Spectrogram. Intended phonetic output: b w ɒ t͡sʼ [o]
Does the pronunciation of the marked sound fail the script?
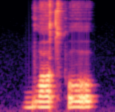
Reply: no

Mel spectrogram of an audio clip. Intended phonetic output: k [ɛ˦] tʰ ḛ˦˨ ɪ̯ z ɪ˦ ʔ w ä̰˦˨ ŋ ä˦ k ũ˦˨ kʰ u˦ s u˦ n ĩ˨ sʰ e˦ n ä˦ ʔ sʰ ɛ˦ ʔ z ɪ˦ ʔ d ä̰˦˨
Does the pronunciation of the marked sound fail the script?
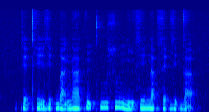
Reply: yes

